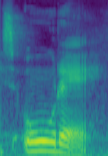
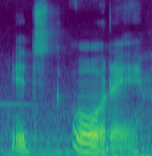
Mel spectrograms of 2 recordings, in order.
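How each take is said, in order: First: The vowel sounds like 'u'. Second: The vowel sounds like 'o'. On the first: The speaker calls it right. "U, not O" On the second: The speaker calls it wrong. "Sorry, I'm studying Spanish and Korean at the same time"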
